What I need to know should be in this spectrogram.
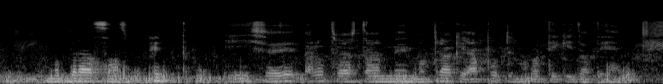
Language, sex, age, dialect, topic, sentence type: Hindi, female, 18-24, Marwari Dhudhari, banking, statement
